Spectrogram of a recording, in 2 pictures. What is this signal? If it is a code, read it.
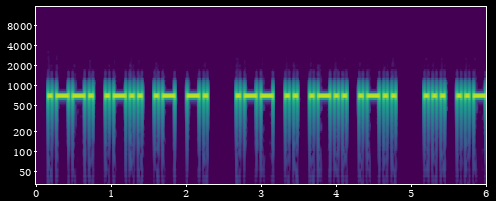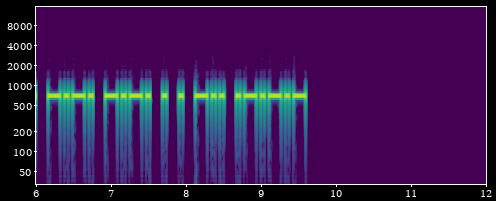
Morse code, heard as a keyed tone, about 22 wpm, 700 Hz. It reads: PLAN WILL SUCCEED.
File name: Sentences with 9-Word Phrases - 22wpm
